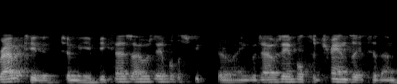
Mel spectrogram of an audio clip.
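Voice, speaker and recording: A man speaks at a fairly quick pace in a Californian accent. His pitch sits in the medium range. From San Rafael, California (Marin County). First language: Spanish. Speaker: police captain. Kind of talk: panel talk.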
